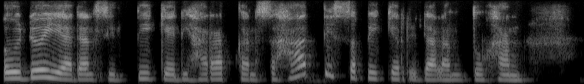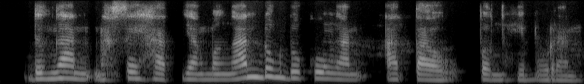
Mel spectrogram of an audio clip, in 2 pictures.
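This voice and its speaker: Over a quiet background, a woman speaks at a fairly slow pace in a somewhat breathy, dark, mellow tone. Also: ordinary pitch variation. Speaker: theology school head, pastor; pastor. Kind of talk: lecture. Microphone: video call.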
